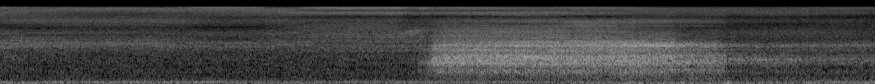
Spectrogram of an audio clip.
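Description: High-pressure water spray from an HTP sprayer's gun nozzle, hissing steadily, with the electric triplex piston pump running below full speed. The hiss grows louder about four seconds in and eases back a few seconds later.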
